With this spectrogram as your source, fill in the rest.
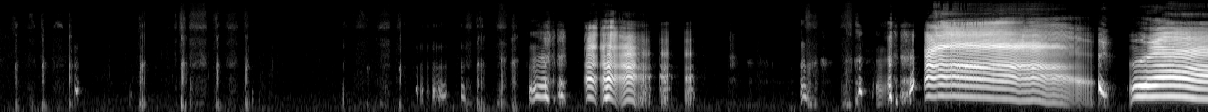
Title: New Born Baby Crying | Sound Effects | Days Baby Boy Crying Sounds | Cute Baby Boy | Free Sounds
